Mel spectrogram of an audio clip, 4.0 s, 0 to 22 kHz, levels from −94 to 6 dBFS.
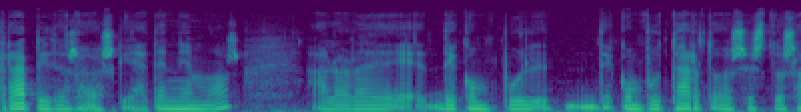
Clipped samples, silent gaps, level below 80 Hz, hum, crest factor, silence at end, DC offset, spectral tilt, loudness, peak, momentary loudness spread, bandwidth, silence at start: under 0.1%; none; -56 dBFS; none; 18 dB; 0 s; under 0.1%; -5 dB/octave; -34 LUFS; -16 dBFS; 7 LU; 14 kHz; 0 s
